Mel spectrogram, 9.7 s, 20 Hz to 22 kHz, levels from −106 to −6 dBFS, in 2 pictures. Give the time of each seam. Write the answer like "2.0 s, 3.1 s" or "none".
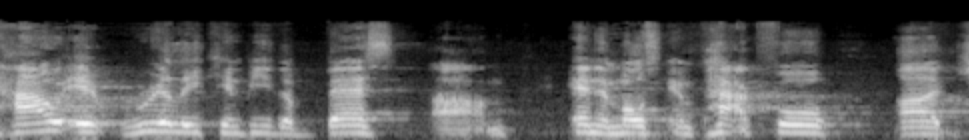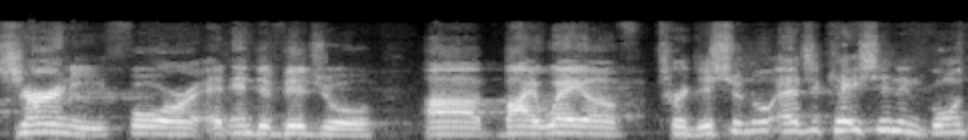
8.1 s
